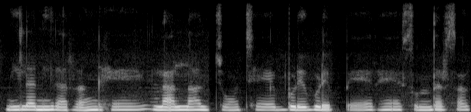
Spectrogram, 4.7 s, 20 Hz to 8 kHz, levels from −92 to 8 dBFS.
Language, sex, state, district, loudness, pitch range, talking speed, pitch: Hindi, female, Madhya Pradesh, Bhopal, -14 LUFS, 200-215 Hz, 180 wpm, 210 Hz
